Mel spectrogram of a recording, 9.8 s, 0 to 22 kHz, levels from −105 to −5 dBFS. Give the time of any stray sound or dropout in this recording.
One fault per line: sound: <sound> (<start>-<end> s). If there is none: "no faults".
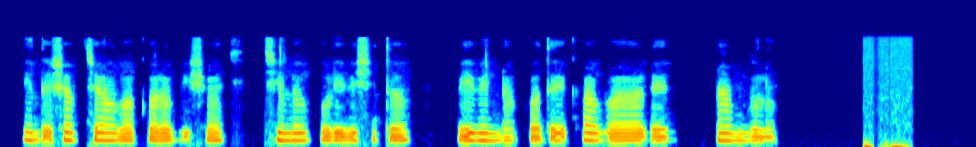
sound: laugh (8.6-9.1 s)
